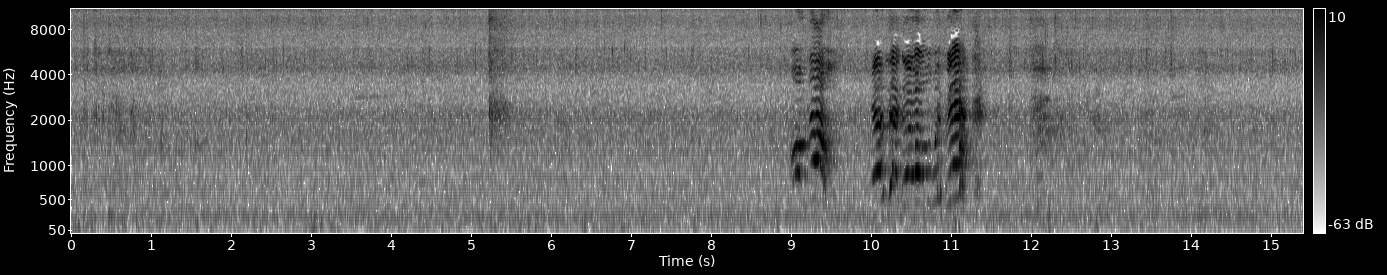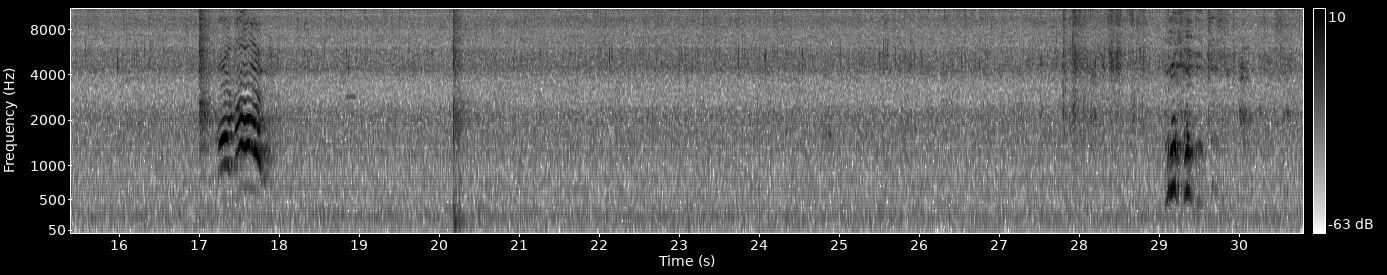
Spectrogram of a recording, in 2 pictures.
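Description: A child's short shouts and whoops: a cluster about nine to eleven seconds in, another around seventeen seconds and one near the end. Under them is a steady faint hiss of water spraying from a slip 'n slide sprinkler.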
